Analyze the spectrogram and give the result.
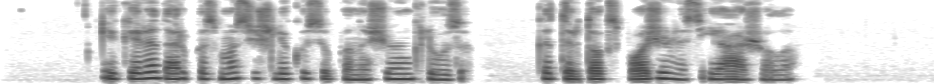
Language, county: Lithuanian, Kaunas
